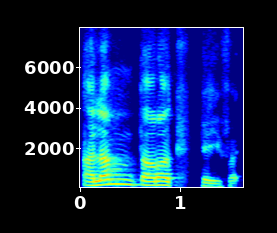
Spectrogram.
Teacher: علم تر کیف میں میم پر غنہ نہیں ہونا چاہیے، میم پر اظہار ہے، میم ساکن ہے، میم ساکن کے بعد تا حرف اظہار ہے، میم ساکن کے قاعدے کے تحت اظہار ہوگا۔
